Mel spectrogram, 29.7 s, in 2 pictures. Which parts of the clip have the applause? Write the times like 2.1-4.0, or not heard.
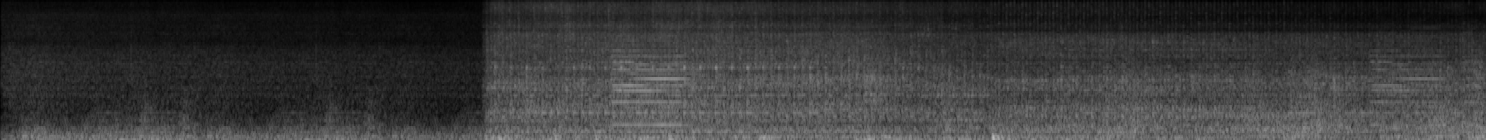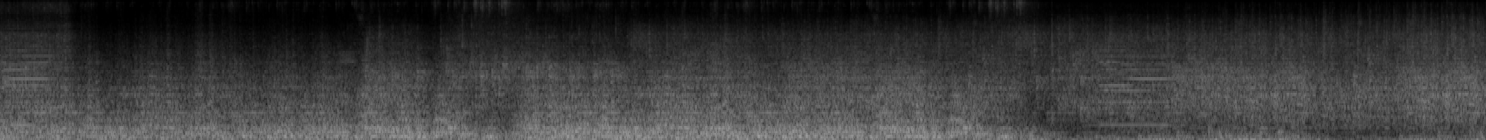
18.3-29.6.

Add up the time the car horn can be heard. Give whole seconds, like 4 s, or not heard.
3 s.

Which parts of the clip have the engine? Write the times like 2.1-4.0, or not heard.
4.8-15.6.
